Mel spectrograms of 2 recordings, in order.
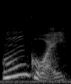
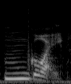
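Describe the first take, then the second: First: "Umgoi" repeated a little higher, falling at the end; Cantonese umgoi. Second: "Umgoi" with a falling tone; Cantonese umgoi. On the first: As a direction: echo "Umgoi" brighter and higher. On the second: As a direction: say "Umgoi" as a short Cantonese thank you, falling. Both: Shown as a demonstration. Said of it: "means thank you".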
